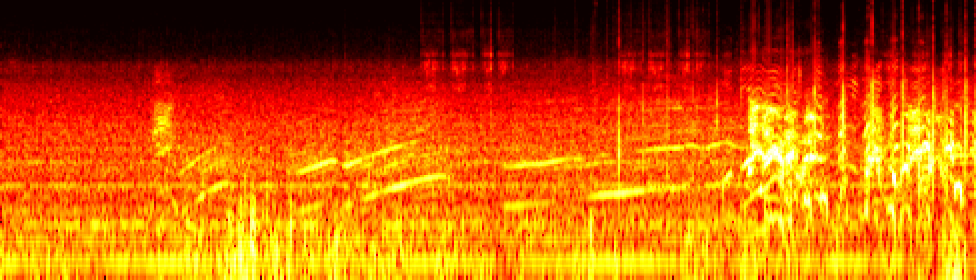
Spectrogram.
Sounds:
speech
vehicle

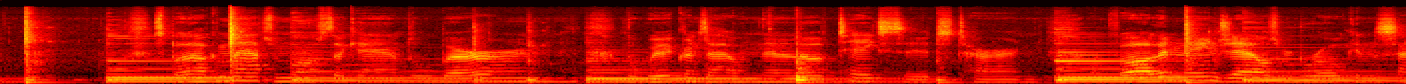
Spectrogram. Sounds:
guitar
music
musical instrument
plucked string instrument

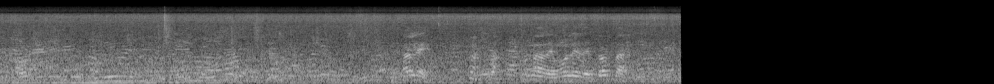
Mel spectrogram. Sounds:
speech

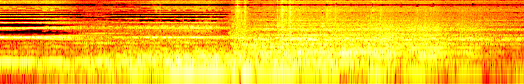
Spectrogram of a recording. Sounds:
scary music
music

